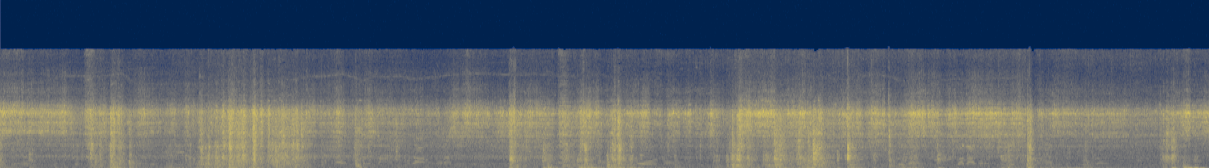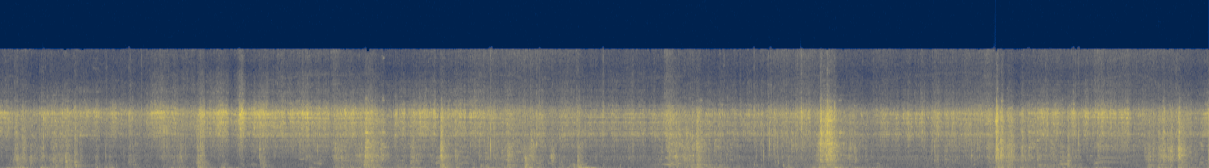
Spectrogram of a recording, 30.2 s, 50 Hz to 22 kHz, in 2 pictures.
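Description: Caterpillar 329 hydraulic excavator digging into a rocky earth bank: its diesel engine runs with a steady low drone that swells repeatedly as the hydraulics take load, over frequent knocks and clatter of rock and soil from the bucket.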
